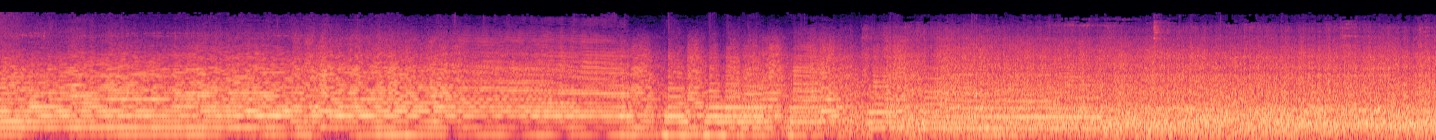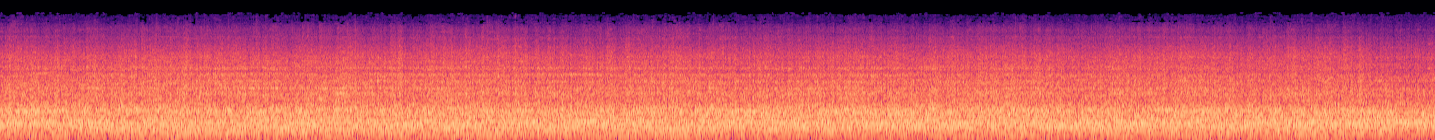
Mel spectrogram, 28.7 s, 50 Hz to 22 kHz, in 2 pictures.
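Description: Diesel locomotive D-16005 sounds its horn in one long, wavering blast of about ten seconds. The horn then stops, and the train's wheels rumble steadily across the steel truss bridge.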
